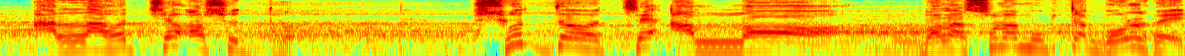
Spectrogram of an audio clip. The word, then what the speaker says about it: আল্লাহ: আল্লাহ নয় কিন্তু আল্লাহ হচ্ছে অশুদ্ধ শুদ্ধ হচ্ছে আল্লাহ বলার সময় মুখটা গোল হয়ে যাবে বলেন তো সবাই উচ্চারণ করেন আল্লাহ আবার বলেন আল্লাহ আবার বলেন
